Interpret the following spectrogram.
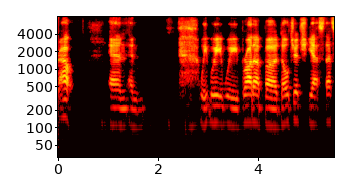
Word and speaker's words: Dulcich: And we brought up Dulcich.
